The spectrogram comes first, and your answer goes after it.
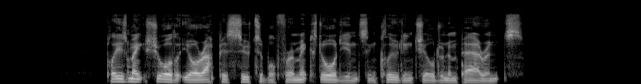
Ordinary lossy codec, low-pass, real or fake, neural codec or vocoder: none; 10.8 kHz; real; none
